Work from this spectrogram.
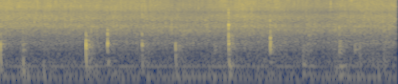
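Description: Pork and holy basil stir-fried in a hot pan, a loud continuous sizzle with scattered scraping knocks of a utensil against the pan, with no talking.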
